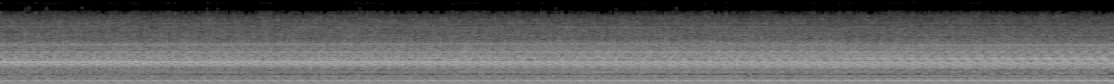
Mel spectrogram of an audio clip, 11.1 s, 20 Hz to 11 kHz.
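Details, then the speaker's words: Fortress 2-gallon ultra quiet oil-free air compressor filling its tank in 45 seconds. A steady, even low drone with no knocks or rattles; very quiet, running normally. "It took 45 seconds, and you could hear it was very quiet. This is a compressor you could run 10 o'clock at night and not wake up the neighbor's kids with the garage door open."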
